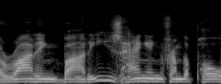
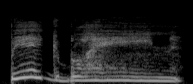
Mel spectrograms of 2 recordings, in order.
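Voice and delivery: whispered; 8 semitones higher than usual. A narrator's reading. Unseen voice whispering to the travellers, high and hushed. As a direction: breathe the name like a hidden child. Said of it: "the unseen voice whispered".

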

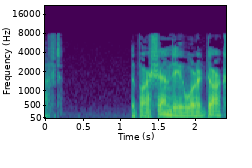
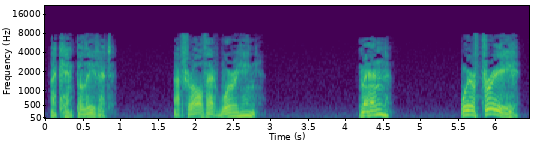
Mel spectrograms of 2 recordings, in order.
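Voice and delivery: rising higher and louder into joy; growing excitement; 8 semitones higher, 3 dB louder than usual. A narrator's reading. Kaladin telling his men they are free, rising excitement. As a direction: build from disbelief to triumph.

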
